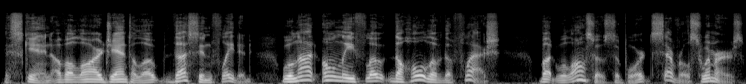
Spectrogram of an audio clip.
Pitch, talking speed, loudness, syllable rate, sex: 115 Hz, 185 wpm, -19 LUFS, 5.4 syllables/s, male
